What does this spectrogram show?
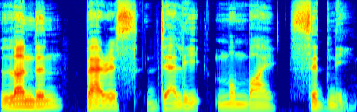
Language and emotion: Manipuri, neutral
